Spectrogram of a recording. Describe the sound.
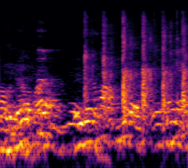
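A run of sharp hand claps begins partway in, about six crisp bursts in a quick, uneven rhythm, sounding over a voice that talks steadily throughout.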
